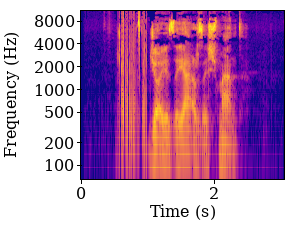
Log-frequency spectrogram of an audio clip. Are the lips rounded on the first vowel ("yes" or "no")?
yes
